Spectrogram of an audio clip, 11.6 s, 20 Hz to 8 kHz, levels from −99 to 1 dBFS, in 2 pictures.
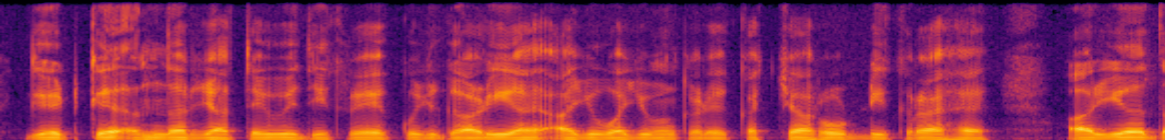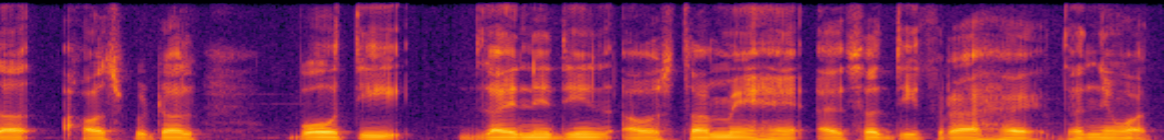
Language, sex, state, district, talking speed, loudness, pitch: Angika, male, Bihar, Madhepura, 175 wpm, -18 LUFS, 95 Hz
